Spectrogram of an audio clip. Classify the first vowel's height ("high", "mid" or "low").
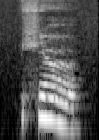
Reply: mid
